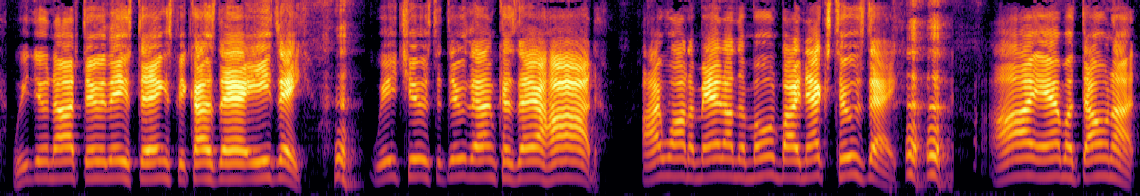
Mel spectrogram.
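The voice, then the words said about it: John F. Kennedy impression, Boston accent. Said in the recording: “I can hear Kennedy. ... the Kennedy accent, nobody talks like that except for them and the guy from Jaws.”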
